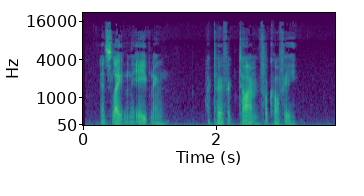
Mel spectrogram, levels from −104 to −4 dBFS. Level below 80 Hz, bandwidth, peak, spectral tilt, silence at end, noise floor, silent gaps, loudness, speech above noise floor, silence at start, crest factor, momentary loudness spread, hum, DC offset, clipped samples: -58 dBFS; 16 kHz; -12 dBFS; -2.5 dB/octave; 0.6 s; -70 dBFS; none; -34 LUFS; 34 dB; 0.25 s; 24 dB; 20 LU; none; under 0.1%; under 0.1%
